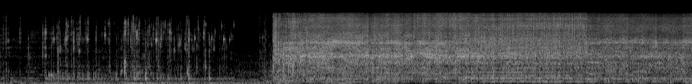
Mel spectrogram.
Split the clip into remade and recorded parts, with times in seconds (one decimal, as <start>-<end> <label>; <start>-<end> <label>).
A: 0.0-0.6 remade; 0.6-3.1 recorded; 3.1-4.7 remade; 4.7-6.0 recorded; 6.0-6.9 remade

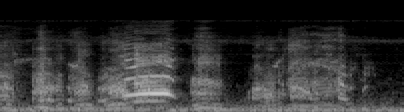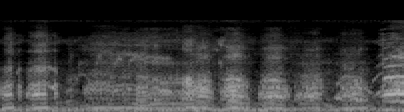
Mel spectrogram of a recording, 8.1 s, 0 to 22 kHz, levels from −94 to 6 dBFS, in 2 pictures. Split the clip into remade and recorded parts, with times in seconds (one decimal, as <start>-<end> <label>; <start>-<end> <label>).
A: 0.0-8.1 remade

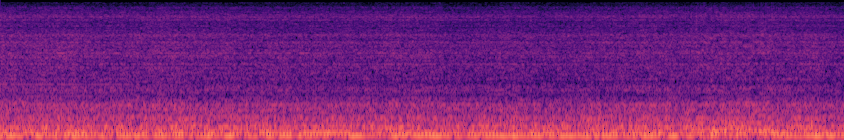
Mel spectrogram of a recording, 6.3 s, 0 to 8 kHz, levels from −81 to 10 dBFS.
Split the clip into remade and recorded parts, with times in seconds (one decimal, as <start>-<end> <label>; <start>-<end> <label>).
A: 0.0-5.2 recorded; 5.2-5.8 remade; 5.8-6.3 recorded

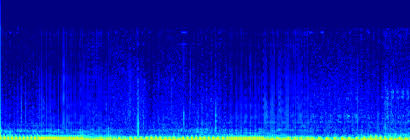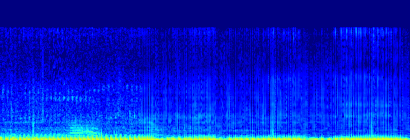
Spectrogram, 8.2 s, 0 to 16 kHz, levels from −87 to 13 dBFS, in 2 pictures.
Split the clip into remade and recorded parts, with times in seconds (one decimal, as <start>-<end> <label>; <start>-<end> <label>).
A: 0.0-0.4 recorded; 0.4-1.1 remade; 1.1-2.3 recorded; 2.3-3.1 remade; 3.1-5.5 recorded; 5.5-8.2 remade

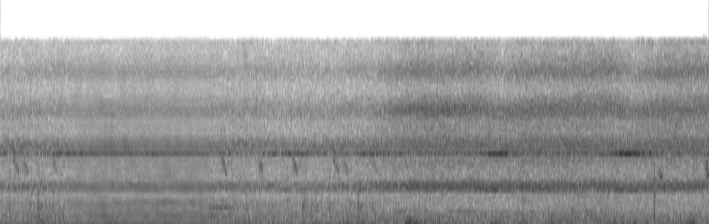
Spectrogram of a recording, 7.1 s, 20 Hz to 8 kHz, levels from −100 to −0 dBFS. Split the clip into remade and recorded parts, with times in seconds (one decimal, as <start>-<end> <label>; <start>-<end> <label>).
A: 0.0-0.7 recorded; 0.7-2.1 remade; 2.1-7.1 recorded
